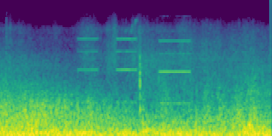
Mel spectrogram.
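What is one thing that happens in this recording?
A flight instrument beeps a few short high tones.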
